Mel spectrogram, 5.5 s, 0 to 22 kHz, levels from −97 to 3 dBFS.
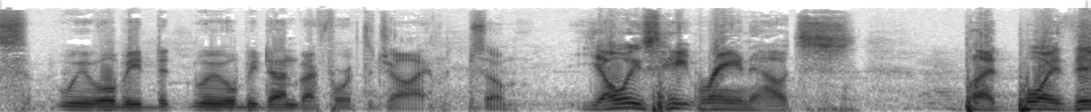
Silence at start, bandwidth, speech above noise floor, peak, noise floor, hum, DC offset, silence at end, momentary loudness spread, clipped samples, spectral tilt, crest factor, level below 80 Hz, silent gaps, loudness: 0 s; 16 kHz; 27 dB; 0 dBFS; -42 dBFS; none; under 0.1%; 0 s; 14 LU; under 0.1%; -4.5 dB/octave; 16 dB; -34 dBFS; none; -16 LUFS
